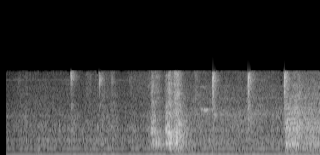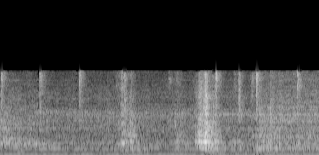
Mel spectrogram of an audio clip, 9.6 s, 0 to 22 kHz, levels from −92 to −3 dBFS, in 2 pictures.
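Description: From start to end the sound is band-limited, with nothing above about 3.9 kHz, and sounds dull, smeared and warbling: heavy damage, likely from AAC compression at a very low bitrate, around 18 kbps, where sparse quantisation leaves holes in the spectrum.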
